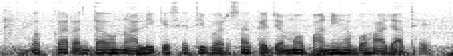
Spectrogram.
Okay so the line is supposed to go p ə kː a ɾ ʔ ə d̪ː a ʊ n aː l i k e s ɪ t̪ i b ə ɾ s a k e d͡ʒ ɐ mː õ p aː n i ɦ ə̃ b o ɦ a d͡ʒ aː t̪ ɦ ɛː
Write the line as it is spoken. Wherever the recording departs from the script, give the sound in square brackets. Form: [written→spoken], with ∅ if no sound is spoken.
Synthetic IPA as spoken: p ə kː a ɾ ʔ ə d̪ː a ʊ n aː l i k e s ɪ t̪ i b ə ɾ s a k e d͡ʒ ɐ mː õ p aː n i ɦ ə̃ b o ɦ a d͡ʒ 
